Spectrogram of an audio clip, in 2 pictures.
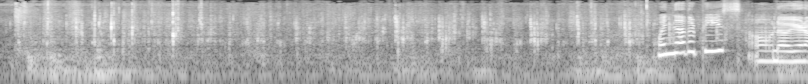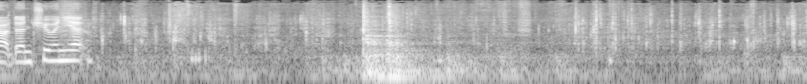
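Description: A pig chews food noisily, close by.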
